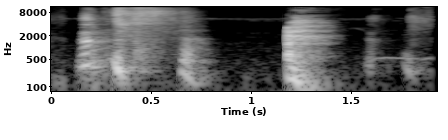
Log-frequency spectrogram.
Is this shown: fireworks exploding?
no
